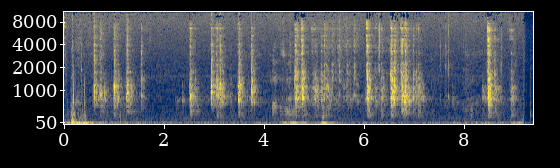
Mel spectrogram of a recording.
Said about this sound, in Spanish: Esto es la máquina del millón. Esa máquina del millón y ya está.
